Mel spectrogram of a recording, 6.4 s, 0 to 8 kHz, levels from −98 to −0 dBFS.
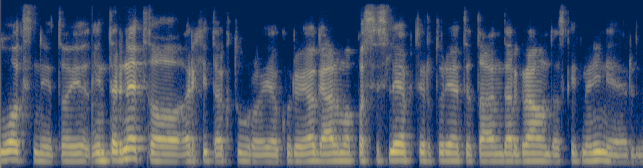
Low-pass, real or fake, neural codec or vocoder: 7.2 kHz; real; none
